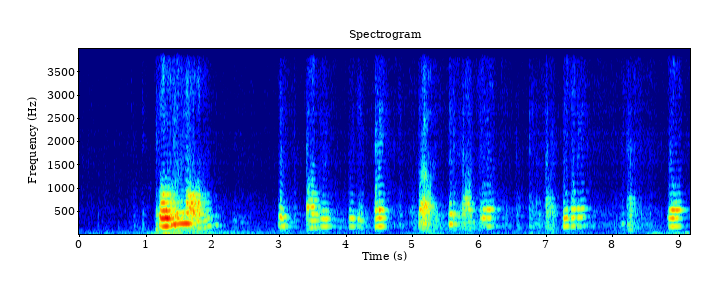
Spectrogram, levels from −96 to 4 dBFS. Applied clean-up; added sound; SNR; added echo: neural mask model DeepFilterNet 3.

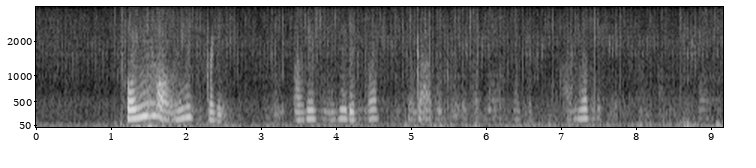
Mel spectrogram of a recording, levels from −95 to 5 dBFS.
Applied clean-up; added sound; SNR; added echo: neural separator model SepFormer WHAMR!.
